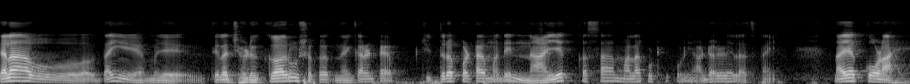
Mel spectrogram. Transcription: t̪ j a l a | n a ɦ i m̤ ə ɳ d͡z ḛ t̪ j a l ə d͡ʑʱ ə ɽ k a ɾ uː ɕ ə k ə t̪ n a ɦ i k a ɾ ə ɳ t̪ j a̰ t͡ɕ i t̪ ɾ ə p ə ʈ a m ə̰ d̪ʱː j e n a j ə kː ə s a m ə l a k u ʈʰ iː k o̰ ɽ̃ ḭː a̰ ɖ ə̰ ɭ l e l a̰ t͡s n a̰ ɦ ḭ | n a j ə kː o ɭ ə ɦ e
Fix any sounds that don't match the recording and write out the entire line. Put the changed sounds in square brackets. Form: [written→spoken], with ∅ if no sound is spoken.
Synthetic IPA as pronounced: t̪ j a l a | n a ɦ i m̤ ə ɳ d͡z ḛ t̪ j a l [ə→a] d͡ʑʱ ə ɽ k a ɾ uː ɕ ə k ə t̪ n a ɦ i k a ɾ ə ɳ t̪ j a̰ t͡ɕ i t̪ ɾ ə p ə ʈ a m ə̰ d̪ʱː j e n a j ə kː ə s a m ə l a k u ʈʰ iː k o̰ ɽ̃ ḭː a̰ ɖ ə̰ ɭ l e l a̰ t͡s n a̰ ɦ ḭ | n a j ə kː o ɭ [ə→a] ɦ e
